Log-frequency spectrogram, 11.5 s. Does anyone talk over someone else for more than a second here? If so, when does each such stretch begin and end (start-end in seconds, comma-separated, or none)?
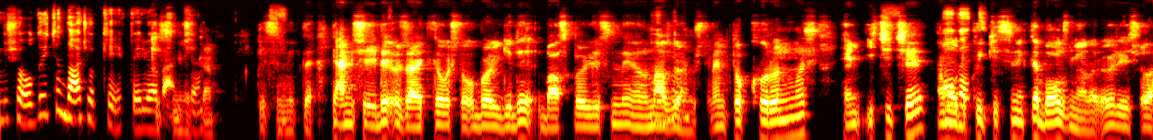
none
